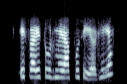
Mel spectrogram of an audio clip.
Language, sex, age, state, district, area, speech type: Dogri, female, 18-30, Jammu and Kashmir, Kathua, rural, conversation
